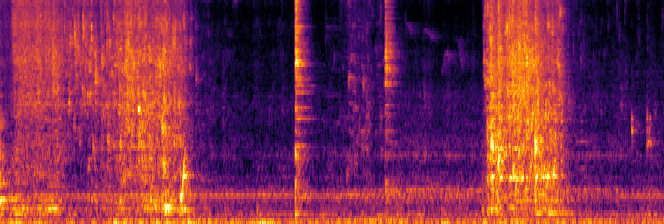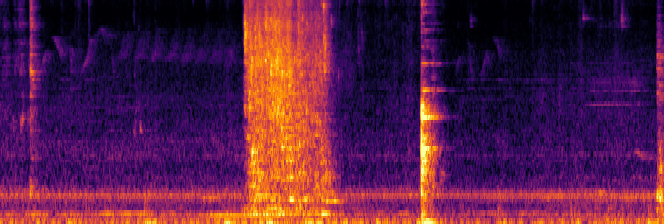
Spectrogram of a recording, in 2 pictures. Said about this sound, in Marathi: आता ह्याच्यात पाणी ओतायचं आहे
